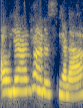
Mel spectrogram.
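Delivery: sugary put-on sweetness. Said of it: "a Samantha that appears sweet".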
